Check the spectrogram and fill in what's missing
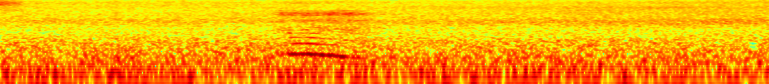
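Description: Nikko Falls in Japan roars as a broad, steady wash of falling water in icy winter surroundings, loud and constant, with a brief faint voice-like tone midway.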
